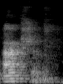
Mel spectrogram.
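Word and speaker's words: action: ಟಿ ಐ ಓ ಎನ್ ಟಿ ಐ ಓ ಎನ್ ಬಂತು ಅಂದ್ರೆ ಎಲ್ಲಾ ಕಡೆ ನೀವು ಶನ್ ಅಂತಾನೆ ಹೇಳಬೇಕು ಮಿಕ್ಕಿದ್ದು ಏನು ಆಕ್ಟ್ ಸೋ ಆಕ್ಟ್ ಅಂತ ಹೆಂಗೆ ಗೊತ್ತಾಗುತ್ತೆ ನಿಮಗೆ ಫೋನಿಕ್ಸ್ ಬ್ಲೆಂಡಿಂಗ್ ಅಲ್ಲಿ ಗೊತ್ತಾಗುತ್ತೆ ಸೋ ಆಕ್ಷನ್ ರೈಟ್ ಸೊ ಇದರ ಉಚ್ಚಾರ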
